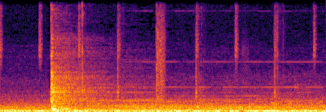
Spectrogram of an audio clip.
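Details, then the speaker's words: Fuel-injected motorcycle, ignition on with injector moved out of throttle body for spray test: steady low fuel pump hum with faint light ticks as pressure builds to the injector; normal priming. "bisa dengarkan adanya suara tekanan dari pompa artinya bahan bakar itu sudah didorong sampai menuju ke corong untuk injektor ini tetapi belum bisa keluar"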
